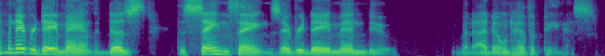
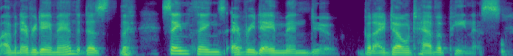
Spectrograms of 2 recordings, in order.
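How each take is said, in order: First: It is said in a folksy voice. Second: It is said in a plain voice.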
